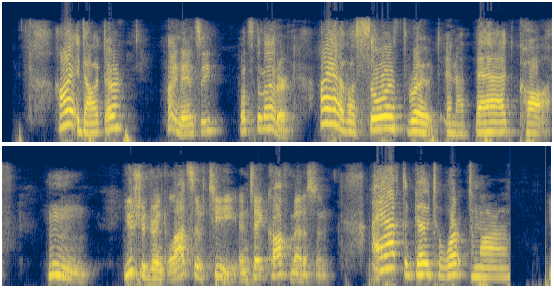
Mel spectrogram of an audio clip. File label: dialog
